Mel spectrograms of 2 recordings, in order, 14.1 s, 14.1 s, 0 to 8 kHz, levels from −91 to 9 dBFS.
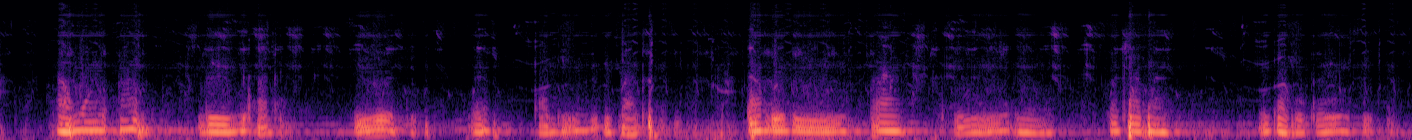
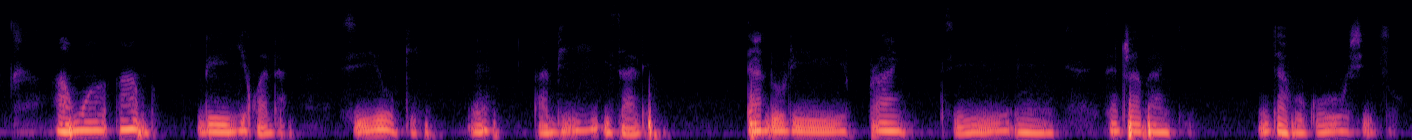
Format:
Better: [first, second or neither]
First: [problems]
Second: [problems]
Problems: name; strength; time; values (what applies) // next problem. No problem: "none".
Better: second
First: noise reduction (neural separator model SepFormer DNS4)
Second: none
